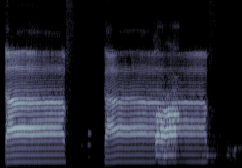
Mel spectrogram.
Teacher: জিভের গড়া ছেড়ে একটু উপরের ভাগ, একটু উপরের ভাগ, পুরো মাঝখানে নয়, জিভের গড়া ছেড়ে একটু উপরের ভাগ এবং সেই বরাবর উপরের তালু।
